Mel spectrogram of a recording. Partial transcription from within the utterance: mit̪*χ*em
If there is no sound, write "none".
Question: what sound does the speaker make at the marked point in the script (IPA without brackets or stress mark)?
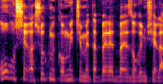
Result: ʃ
